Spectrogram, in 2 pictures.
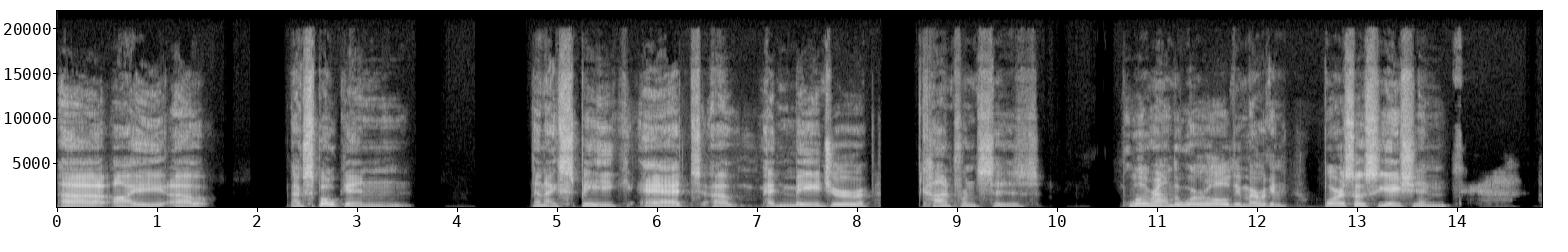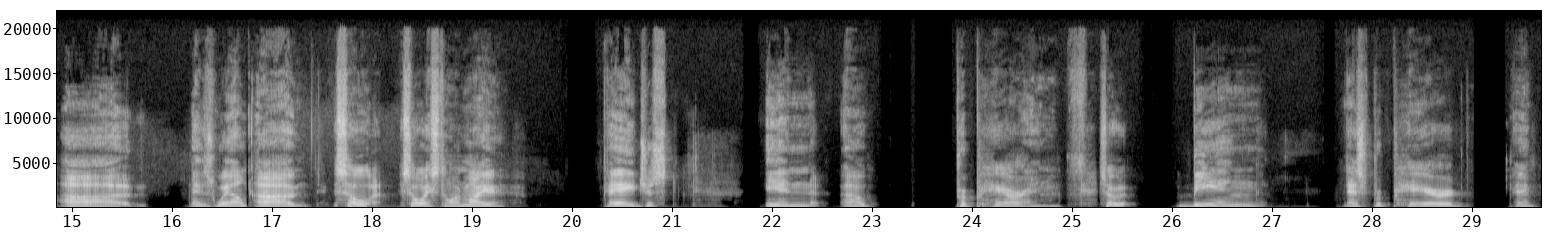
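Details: Adult man with a sometimes noticeable stuttering that he says varies in severity; described by the host as a pretty strong stutter; stuttering.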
